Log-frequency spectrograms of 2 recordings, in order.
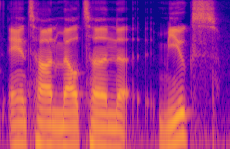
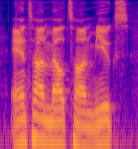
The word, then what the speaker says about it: Antone Melton-Meaux: here ilhan omar defeated anton melton mukes which i thought was going to be pronounced mo or myo but apparently you pronounce the x anton melton mukes 57.44 percent to uh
